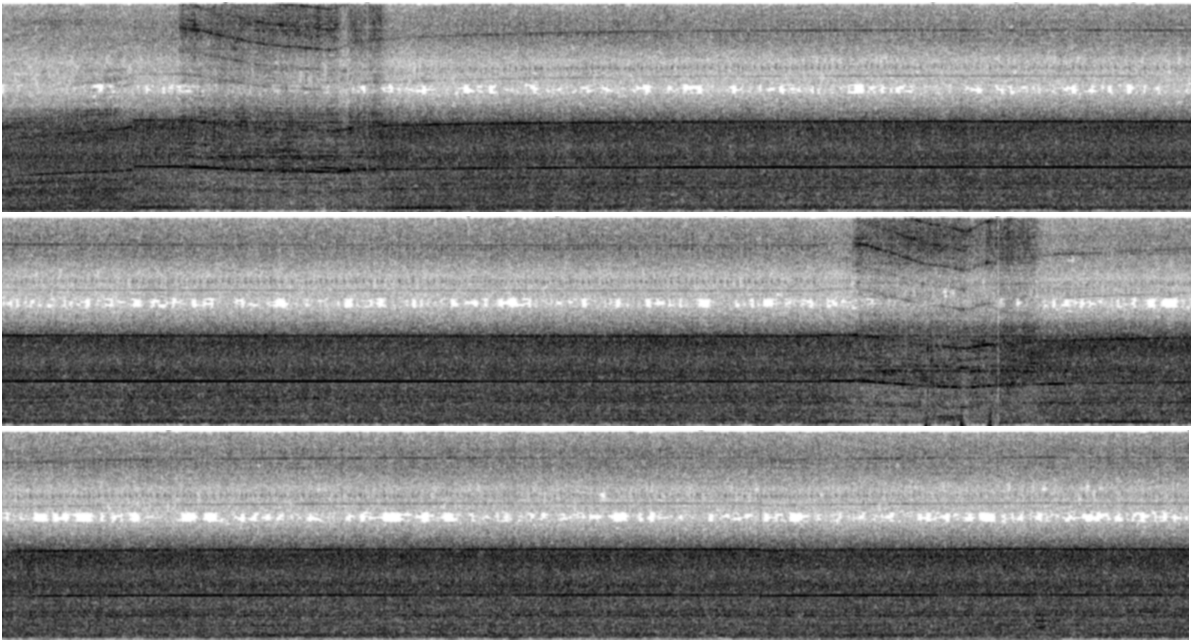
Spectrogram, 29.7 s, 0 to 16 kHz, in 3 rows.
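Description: Table saw running with a steady high whine, the pitch still rising in the first second as the motor comes up to speed. About 17 seconds in the whine drops in pitch for a second or so as the blade cuts through pine held in a jig, then recovers.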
